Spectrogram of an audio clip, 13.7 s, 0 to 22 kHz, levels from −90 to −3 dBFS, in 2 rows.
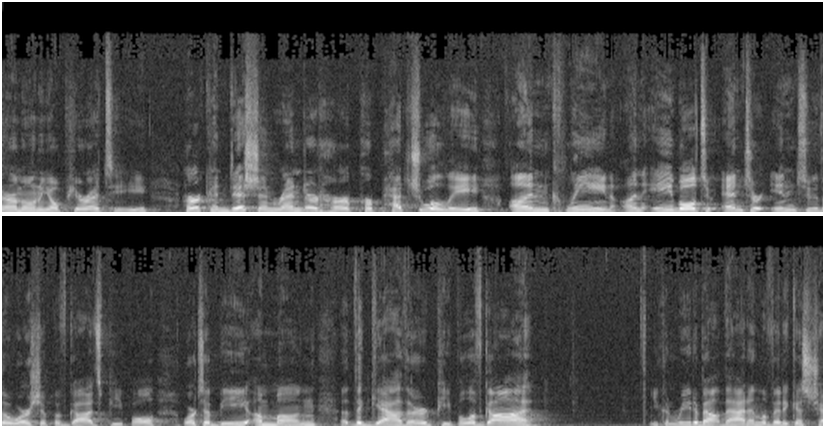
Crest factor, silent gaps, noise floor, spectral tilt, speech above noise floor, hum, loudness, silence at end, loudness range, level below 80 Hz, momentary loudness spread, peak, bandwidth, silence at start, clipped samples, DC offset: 20 dB; none; -53 dBFS; -4.5 dB/octave; 32 dB; none; -21 LUFS; 0 s; 2 LU; -64 dBFS; 9 LU; -2 dBFS; 19 kHz; 0 s; under 0.1%; under 0.1%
